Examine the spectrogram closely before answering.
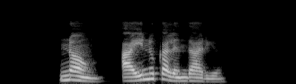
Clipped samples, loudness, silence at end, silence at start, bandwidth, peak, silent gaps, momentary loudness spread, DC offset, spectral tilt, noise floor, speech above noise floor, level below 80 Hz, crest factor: under 0.1%; -18 LUFS; 0.75 s; 0.6 s; 7.8 kHz; -2 dBFS; none; 10 LU; under 0.1%; -7 dB/octave; under -90 dBFS; over 73 dB; -64 dBFS; 18 dB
